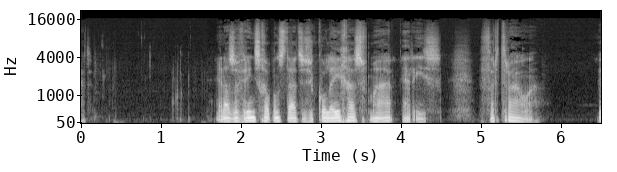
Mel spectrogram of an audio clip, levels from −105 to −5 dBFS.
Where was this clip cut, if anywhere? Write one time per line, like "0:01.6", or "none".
0:01.6
0:03.6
